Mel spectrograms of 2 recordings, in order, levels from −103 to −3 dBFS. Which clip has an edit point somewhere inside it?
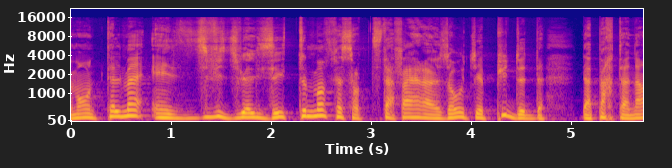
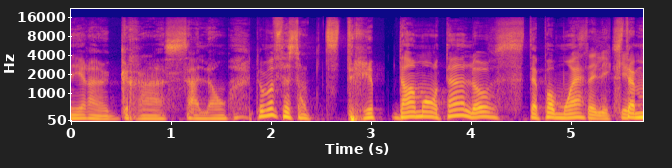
second; 1 cut; at 3.2 s

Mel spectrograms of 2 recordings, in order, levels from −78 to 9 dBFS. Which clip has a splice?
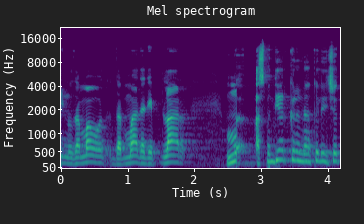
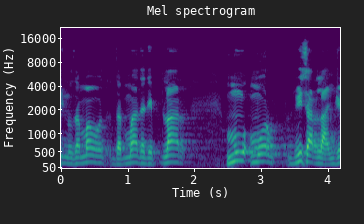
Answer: first; 1 cut; at 2.6 s

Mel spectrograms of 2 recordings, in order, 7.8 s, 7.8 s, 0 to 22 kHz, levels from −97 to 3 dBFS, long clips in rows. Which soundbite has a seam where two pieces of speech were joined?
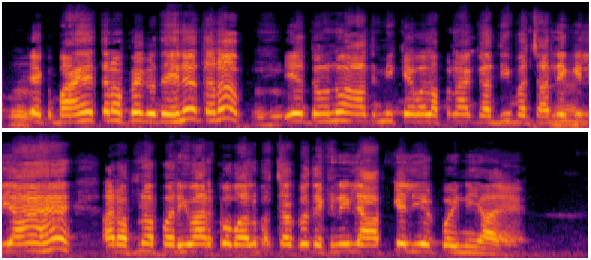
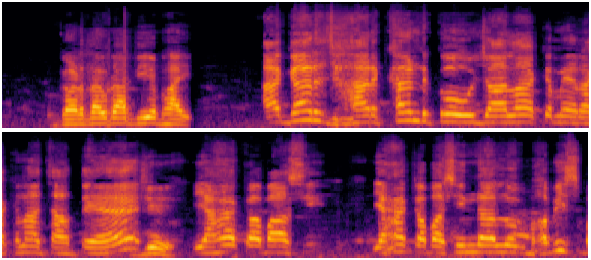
second; 1 cut; at 1.4 s

